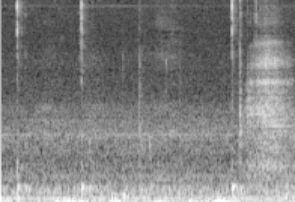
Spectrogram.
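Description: Transformers trading cards being flipped over on a table, a few soft snappy clicks and one brief papery swish near the end, close and fairly quiet.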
